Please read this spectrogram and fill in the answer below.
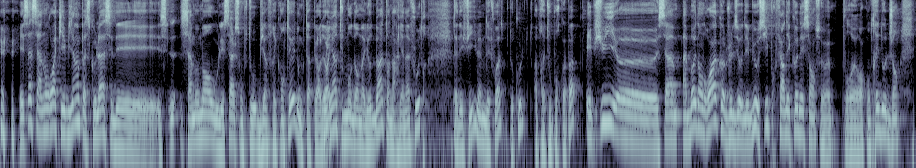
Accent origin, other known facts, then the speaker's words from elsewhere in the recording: Brittany, France; parce qu'à la base je suis breton, donc aller sur un bateau ça me fait vraiment rien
